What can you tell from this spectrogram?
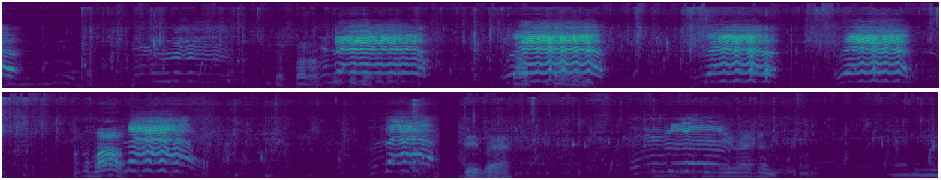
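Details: Goat being washed for lice bleats repeatedly, loud quavering cries roughly every second or so, mixed with people talking and watery handling sounds.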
